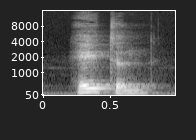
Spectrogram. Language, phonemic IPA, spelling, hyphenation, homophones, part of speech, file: Dutch, /ˈɦeː.tə(n)/, heetten, heet‧ten, Heeten / heten, verb, Nl-heetten.ogg
- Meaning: inflection of heten: 1. plural past indicative 2. plural past subjunctive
